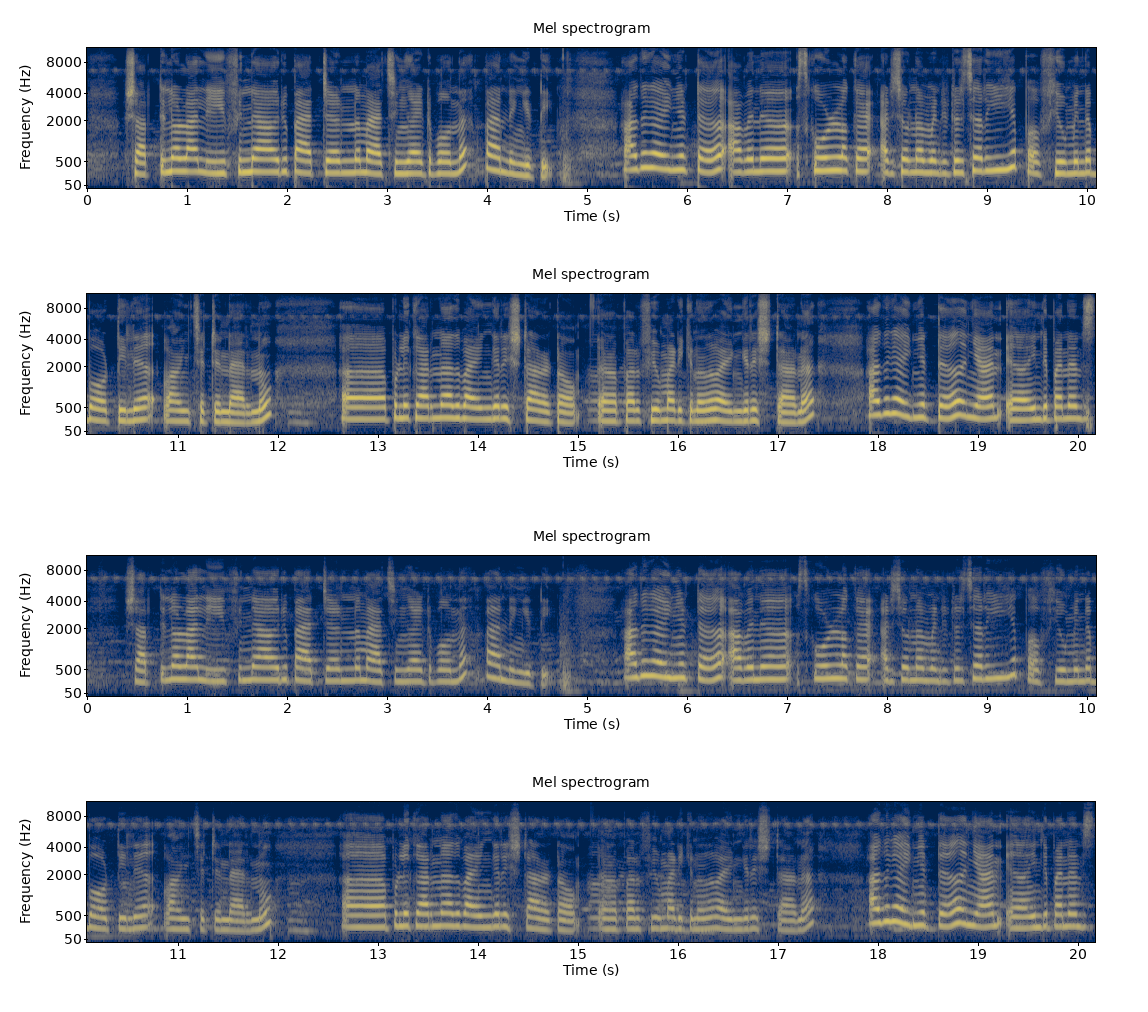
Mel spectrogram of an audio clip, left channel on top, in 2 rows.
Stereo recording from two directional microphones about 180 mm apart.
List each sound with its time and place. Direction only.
0.3 s speech: 45° left (ahead or behind)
